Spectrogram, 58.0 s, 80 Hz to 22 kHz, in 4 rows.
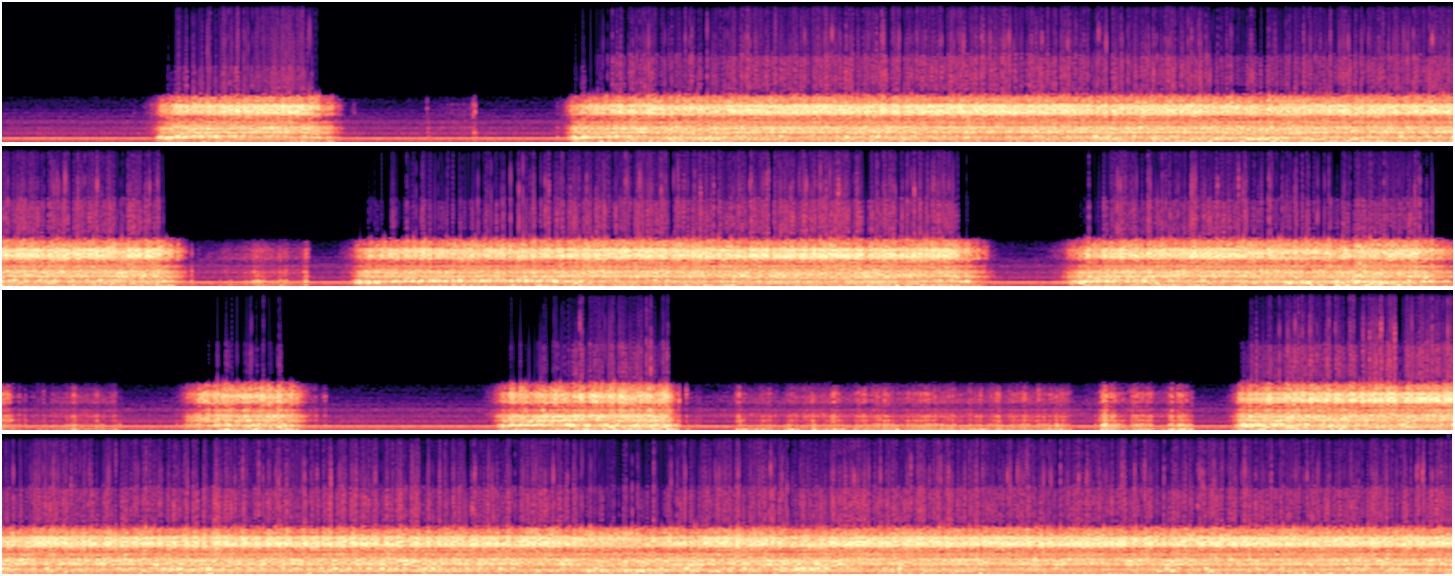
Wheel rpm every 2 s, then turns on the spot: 20, 100, 10, 150, 160, 160, 160, 160, 40, 110, 160, 160, 80, 150, 100, 50, 20, 110, 30, 30, 40, 160, 160, 160, 160, 160, 160, 160, 160.
16-18 32-34 36-40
